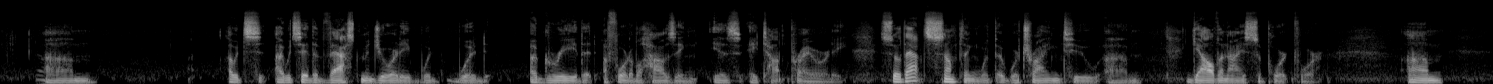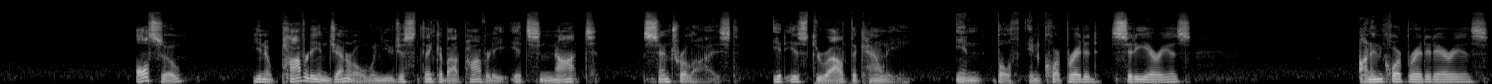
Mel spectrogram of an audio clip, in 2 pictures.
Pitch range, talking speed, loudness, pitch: 85-115 Hz, 120 wpm, -26 LUFS, 95 Hz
